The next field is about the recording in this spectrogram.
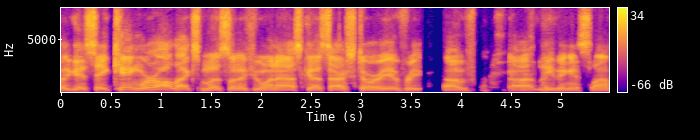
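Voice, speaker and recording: A man speaks at a fairly quick pace with a fairly low pitch, ordinary pitch variation and very even loudness, recorded with a dry, close sound and no echo. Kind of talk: casual chat. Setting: online audio room.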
